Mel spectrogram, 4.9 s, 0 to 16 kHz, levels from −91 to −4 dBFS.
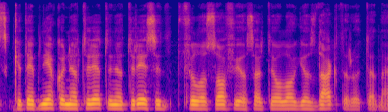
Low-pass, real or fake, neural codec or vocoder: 14.4 kHz; real; none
